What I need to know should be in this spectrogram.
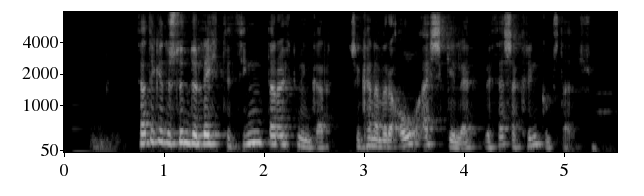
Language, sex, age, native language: Icelandic, male, 30-39, Icelandic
